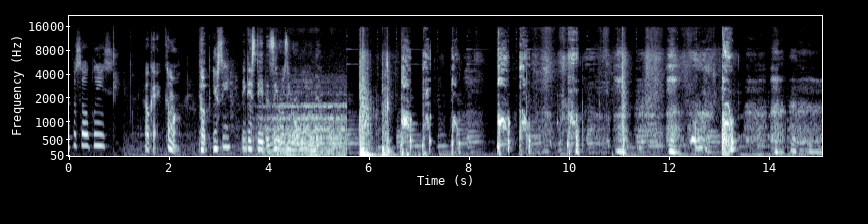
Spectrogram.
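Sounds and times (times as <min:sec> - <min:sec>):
background music: 0:03.4 - 0:15.0
man grunting and coughing: 0:06.6 - 0:10.3, 0:12.0 - 0:13.5
scuffling on a bed: 0:10.6 - 0:12.8.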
